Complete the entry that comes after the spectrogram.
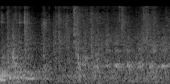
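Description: pigeons cooing

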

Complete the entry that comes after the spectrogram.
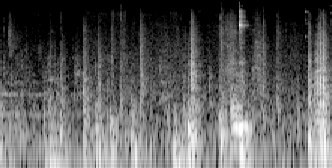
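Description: doors being opened

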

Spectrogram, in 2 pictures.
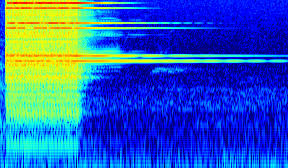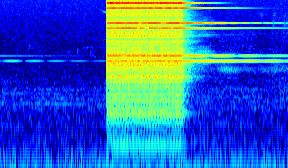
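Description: telephone bell ringing

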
